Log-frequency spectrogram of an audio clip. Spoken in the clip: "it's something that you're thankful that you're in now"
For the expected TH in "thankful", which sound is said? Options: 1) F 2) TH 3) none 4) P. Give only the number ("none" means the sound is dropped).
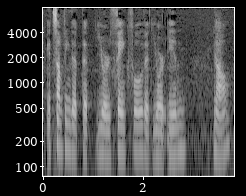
2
